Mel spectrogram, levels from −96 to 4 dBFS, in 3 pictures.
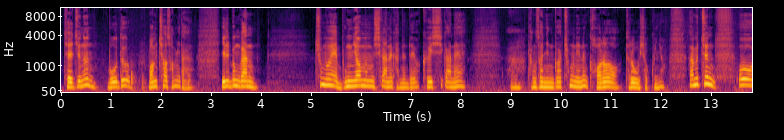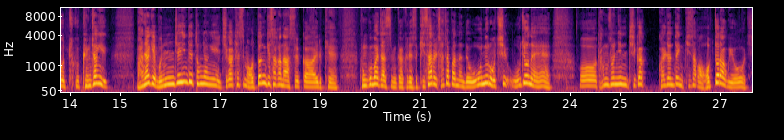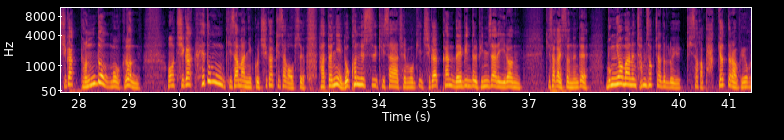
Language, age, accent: Korean, 40-59, native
